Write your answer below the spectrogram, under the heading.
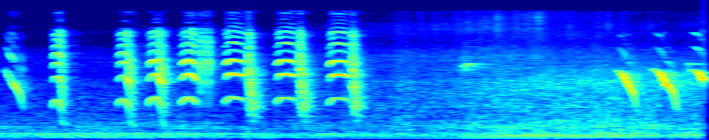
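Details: White-eyed Javan myna lure sound for attracting other birds: a rapid series of chattering, bell-like down-curved notes, a pause, then three short falling squeaks.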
